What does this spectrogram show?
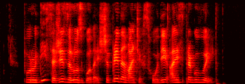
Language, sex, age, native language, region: Slovenian, female, 18-29, Slovenian, Drava region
